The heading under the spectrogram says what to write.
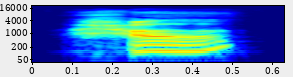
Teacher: Ha pedas, sempit tengah kerongkong.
